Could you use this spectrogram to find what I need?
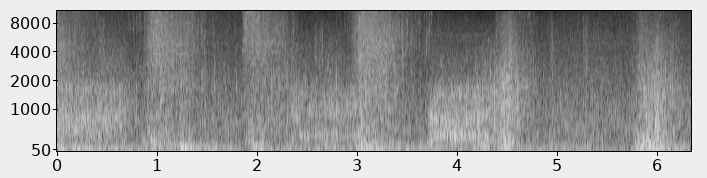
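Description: A sword slashes through the air with sharp swooshes.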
